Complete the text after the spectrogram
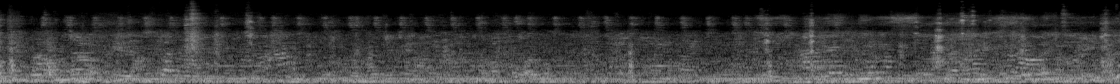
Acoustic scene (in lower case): crowded indoor space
